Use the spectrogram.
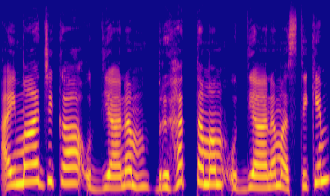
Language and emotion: Sanskrit, neutral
